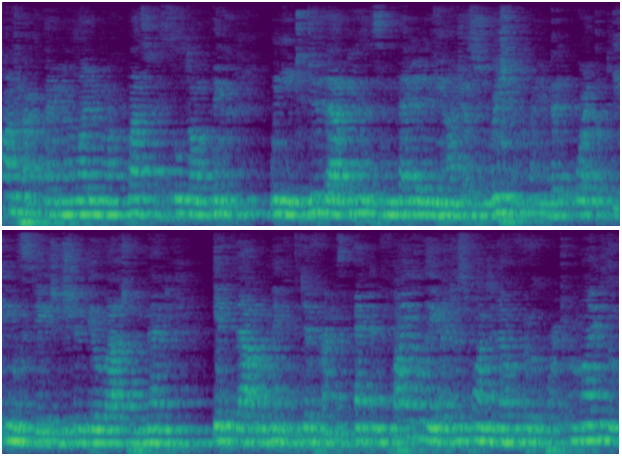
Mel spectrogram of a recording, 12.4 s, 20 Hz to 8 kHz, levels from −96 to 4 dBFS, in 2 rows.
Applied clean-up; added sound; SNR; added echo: none; none; none; reverberation time 1.3 s.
